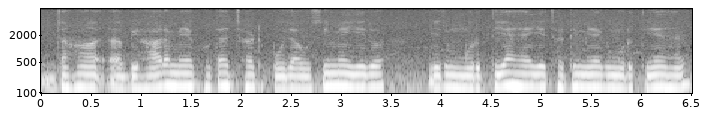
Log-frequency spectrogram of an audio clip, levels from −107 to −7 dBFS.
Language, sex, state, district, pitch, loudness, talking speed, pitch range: Hindi, male, Bihar, Gopalganj, 130 Hz, -13 LUFS, 200 wpm, 125-135 Hz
